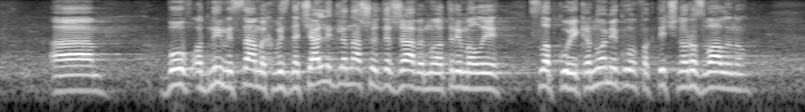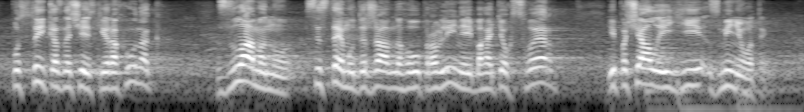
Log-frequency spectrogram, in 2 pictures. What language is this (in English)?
Ukrainian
